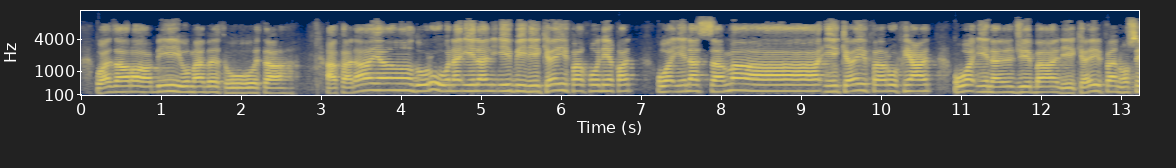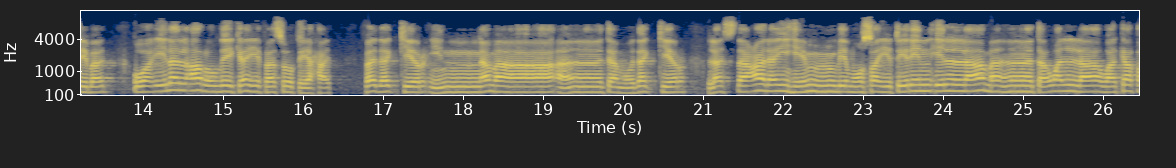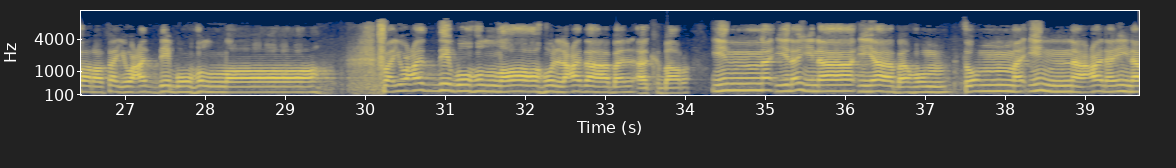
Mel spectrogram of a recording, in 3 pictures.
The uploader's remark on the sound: Jumah Lecture at Glenearn Road Soofie Masjid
